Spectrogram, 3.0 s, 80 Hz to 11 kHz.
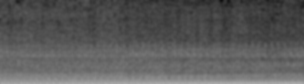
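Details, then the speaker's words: Onan 5.0 CCK-4R 5 kW three-phase dual-fuel generator, enclosure closed, no smoke: smooth, even low thrum at about four pulses a second, no misses or knocks, about 123-124 volts output; healthy running. "Let's fire it up. This is how it sounds. No smoke."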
